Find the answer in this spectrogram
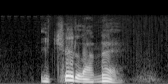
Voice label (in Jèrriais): "i' tchait d'l'âne", Jèrriais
